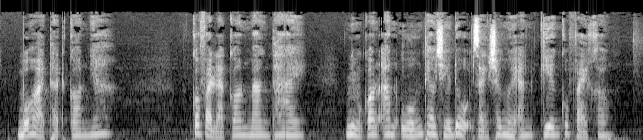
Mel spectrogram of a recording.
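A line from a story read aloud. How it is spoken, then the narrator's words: Sighing question. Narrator (Vietnamese): Ông Đạt thở dài rồi hỏi Trang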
